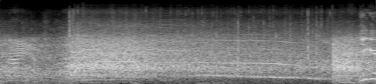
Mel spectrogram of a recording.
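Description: Crowd noise at a Michigan State basketball game in the Breslin Center, a loud continuous roar of cheering fans heard while walking around the arena concourse, with a brief dip before the noise swells again.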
